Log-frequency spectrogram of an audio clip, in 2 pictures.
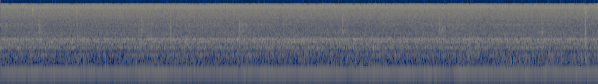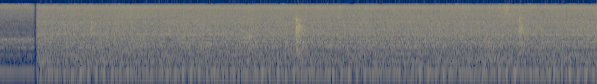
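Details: Steady low electrical hum and fan-like whir fill a small indoor room, with faint ticks, and the background grows louder about halfway through.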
